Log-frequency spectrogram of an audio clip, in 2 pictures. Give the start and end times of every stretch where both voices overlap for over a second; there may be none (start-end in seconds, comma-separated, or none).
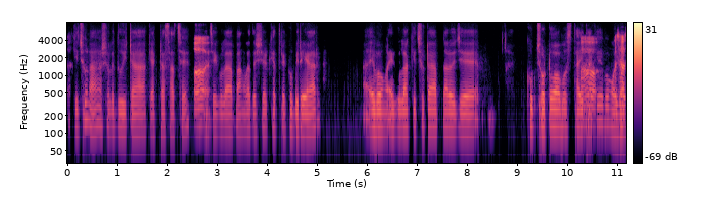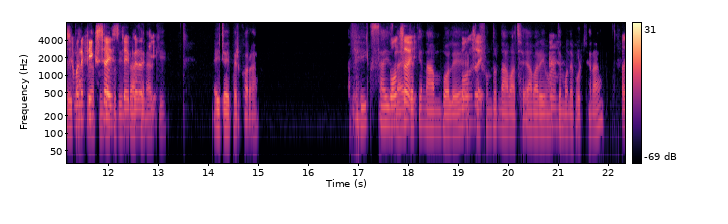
10.9-12.9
